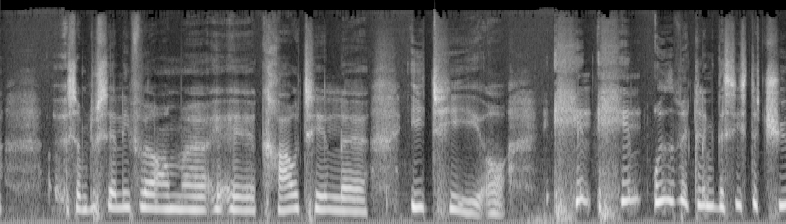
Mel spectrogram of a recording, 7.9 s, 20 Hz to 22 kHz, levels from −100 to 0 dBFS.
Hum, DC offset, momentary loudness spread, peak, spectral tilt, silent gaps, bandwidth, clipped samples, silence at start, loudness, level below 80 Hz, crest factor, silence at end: none; 0.7%; 9 LU; 0 dBFS; -3 dB/octave; none; 19 kHz; under 0.1%; 0.05 s; -16 LUFS; -44 dBFS; 18 dB; 0 s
